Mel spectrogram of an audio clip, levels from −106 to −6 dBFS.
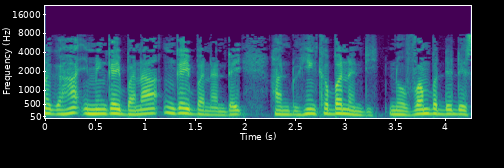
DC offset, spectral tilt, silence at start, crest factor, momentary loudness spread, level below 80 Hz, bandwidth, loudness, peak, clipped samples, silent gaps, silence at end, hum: under 0.1%; -7 dB/octave; 0 s; 16 dB; 7 LU; -58 dBFS; 7.6 kHz; -21 LUFS; -4 dBFS; under 0.1%; none; 0 s; none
